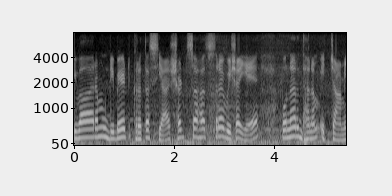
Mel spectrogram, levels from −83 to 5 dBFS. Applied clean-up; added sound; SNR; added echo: none; none; none; none.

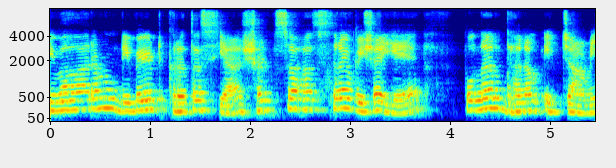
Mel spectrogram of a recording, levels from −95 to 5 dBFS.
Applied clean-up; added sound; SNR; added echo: neural mask model DeepFilterNet 3.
